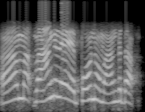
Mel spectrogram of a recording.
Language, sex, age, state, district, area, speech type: Tamil, female, 18-30, Tamil Nadu, Tirupattur, rural, conversation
